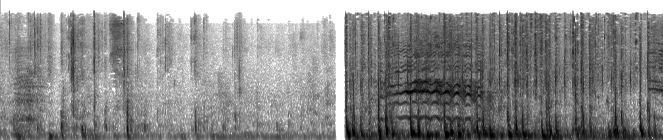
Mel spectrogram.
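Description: Faint soft hoofbeats of a horse walking on arena sand. About four seconds in, loud horse clip-clop hoofbeats start suddenly, with a horse whinnying in a wavering call about a second later.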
